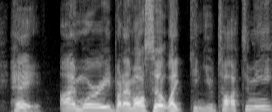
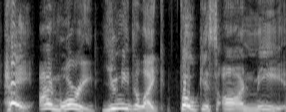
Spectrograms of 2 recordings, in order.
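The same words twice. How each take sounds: First: Concerned partner. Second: Higher, louder, needy mock of the boyfriend; self-centred demand. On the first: Shown as a demonstration. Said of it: "he's not here going". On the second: Boyfriend turning her news into his worry, mock needy. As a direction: make it all about yourself, a bit pushy. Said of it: "He's going".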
